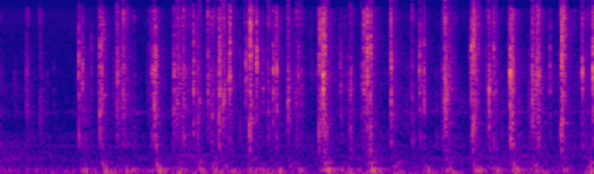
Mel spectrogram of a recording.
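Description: Fingertips type fast on the keys of a black plastic computer keyboard. The result is a rapid, continuous run of sharp, bright clicks and clacks, each dying away almost instantly, over a steady low hum.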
